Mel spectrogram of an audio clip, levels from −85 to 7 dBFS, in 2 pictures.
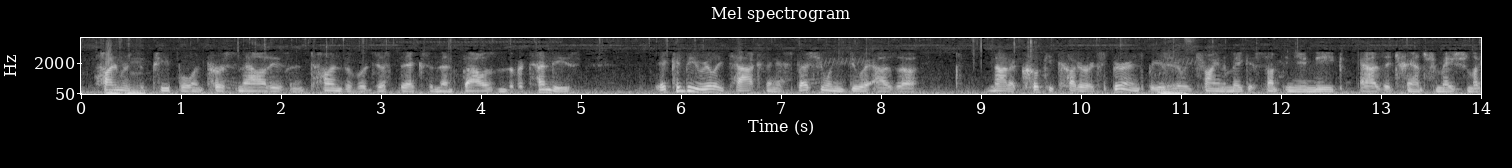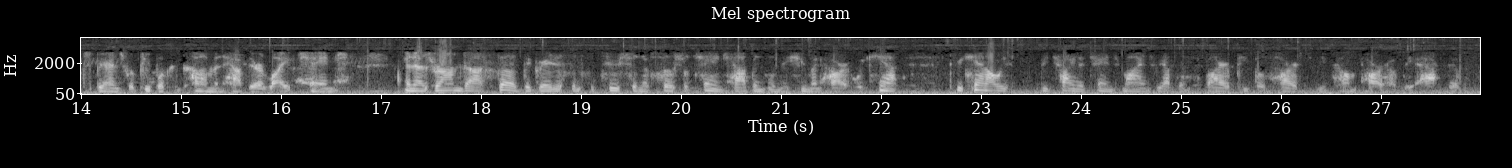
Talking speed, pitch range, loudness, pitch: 195 wpm, 90-105 Hz, -18 LUFS, 95 Hz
